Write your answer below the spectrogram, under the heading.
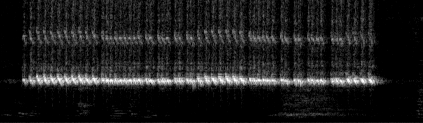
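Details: Japanese katydid calling at night from near a kitchen ceiling indoors; a high, dense buzzing trill of rapid pulses lasting about three and a half seconds, with a low electrical hum and faint kitchen noises beneath.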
